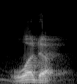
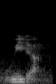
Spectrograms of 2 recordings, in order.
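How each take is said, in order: First: The first vowel is an 'a' sound. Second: The first vowel is an 'i' sound. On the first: This is how Egyptians say it. "Kalau orang Mesir dia panggil dengan wada" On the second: This is how Iraqis or Saudis say it. "kalau orang Iraq ataupun orang Saudi panggil dengan wida"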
